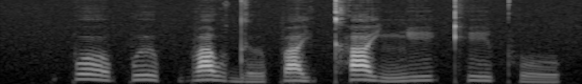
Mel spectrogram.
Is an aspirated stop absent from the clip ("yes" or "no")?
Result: no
